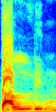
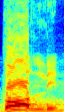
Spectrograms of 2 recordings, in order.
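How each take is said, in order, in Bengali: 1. প্রথম ব্যঞ্জনটি সাধারণ, হালকা 'd'। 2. প্রথম ব্যঞ্জনটি ভারী, জোরালো 'd'। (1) "আপনি দাল্লিন না" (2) "হবে দলিন"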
